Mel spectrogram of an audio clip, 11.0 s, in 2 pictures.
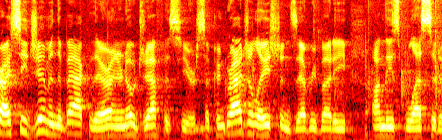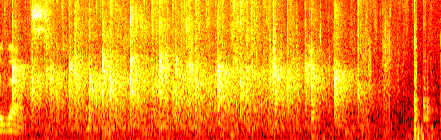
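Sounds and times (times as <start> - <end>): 
speech: 0.0 - 6.7
crowd applauding: 4.6 - 10.4.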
